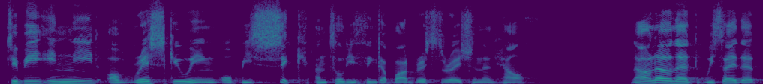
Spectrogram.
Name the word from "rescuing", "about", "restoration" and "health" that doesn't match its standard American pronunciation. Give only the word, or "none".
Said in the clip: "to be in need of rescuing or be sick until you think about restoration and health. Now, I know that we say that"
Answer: none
